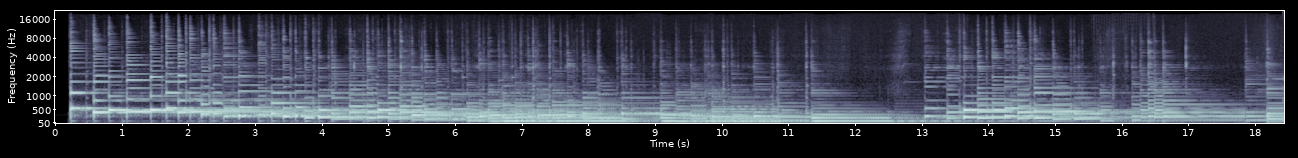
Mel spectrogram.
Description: Lute Suite in E Minor, BWV 996 - I. Prelude; Bach, J S; Complete Music for Lute

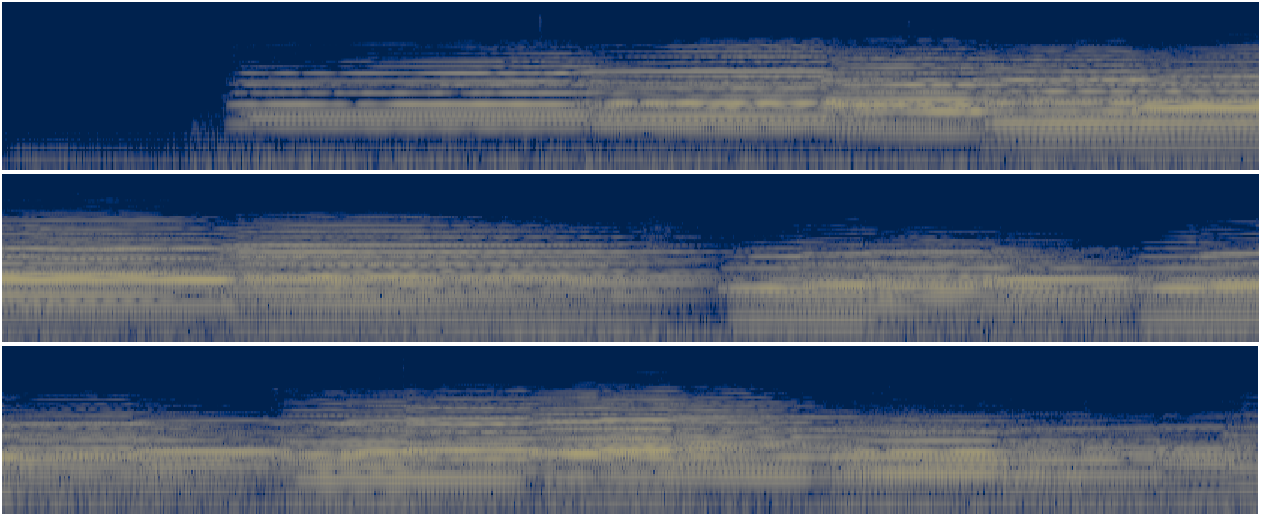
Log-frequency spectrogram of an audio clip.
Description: Violin Concerto in D major, Canzonetta. Andante

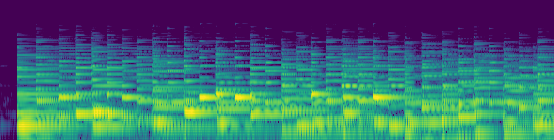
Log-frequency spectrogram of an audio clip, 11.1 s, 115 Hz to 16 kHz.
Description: Goldberg Variations BWV 988 Variation; Bach

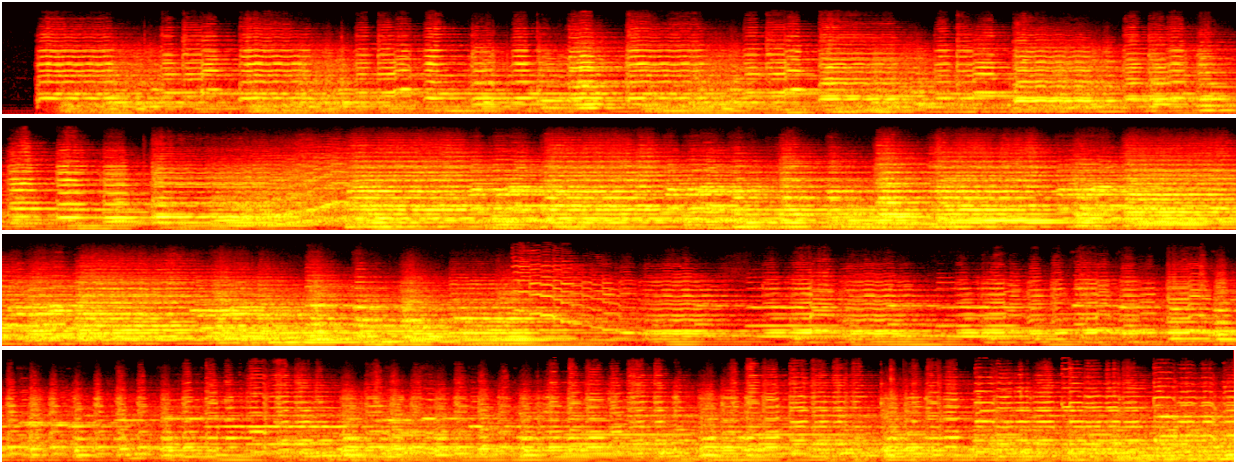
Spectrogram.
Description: Violin Concerto Allegro

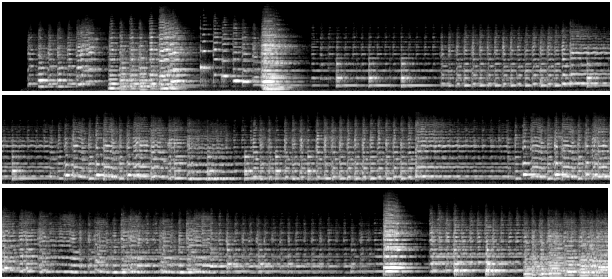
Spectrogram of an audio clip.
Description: Quartet A Minor, String Quartets; Béla Bartók

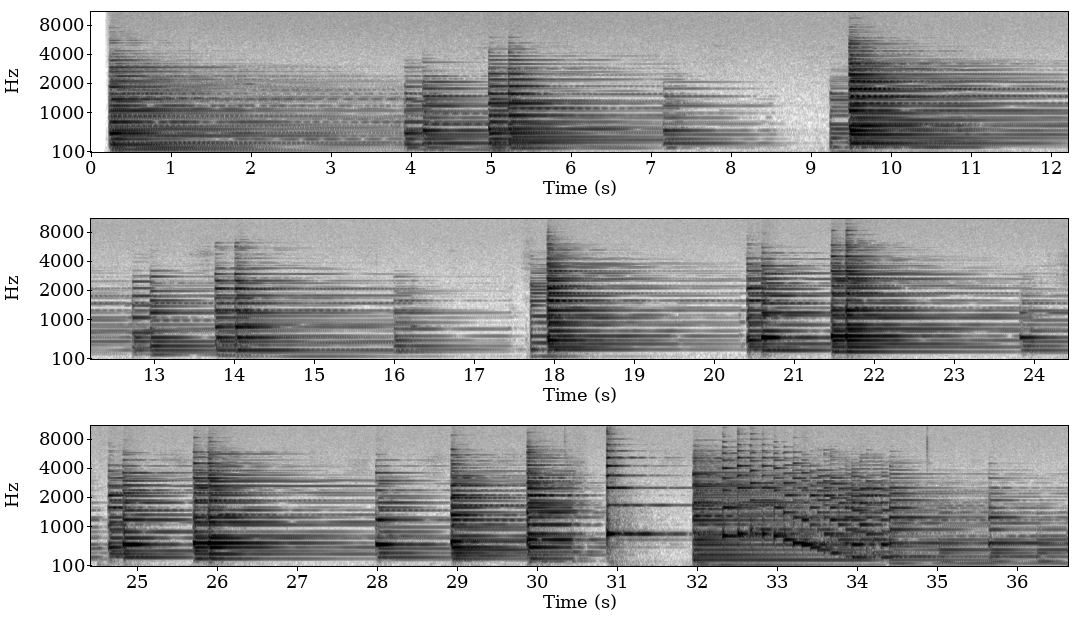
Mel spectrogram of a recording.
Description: Piano Sonata in C minor

